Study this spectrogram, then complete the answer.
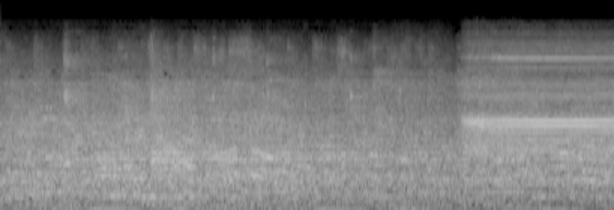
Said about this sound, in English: There's the buzzer. So that means we're ready to get underway here.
